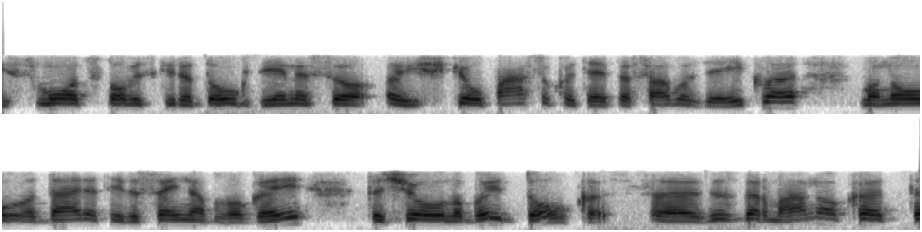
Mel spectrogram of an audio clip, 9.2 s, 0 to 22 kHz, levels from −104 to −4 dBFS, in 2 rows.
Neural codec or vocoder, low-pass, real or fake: vocoder, 44.1 kHz, 128 mel bands every 256 samples, BigVGAN v2; 3.6 kHz; fake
